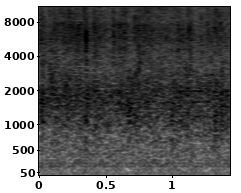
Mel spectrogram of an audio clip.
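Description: An audience claps together as a hand clap of praise to God, a dense, steady wash of applause, many hands blending into continuous crackling noise with no single claps standing out, fairly soft and sustained throughout.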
